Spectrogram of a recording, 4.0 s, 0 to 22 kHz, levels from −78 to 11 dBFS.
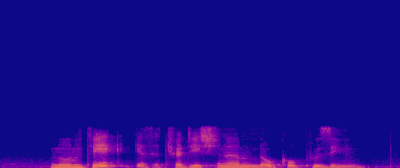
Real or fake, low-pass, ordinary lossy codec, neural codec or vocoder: fake; 5.4 kHz; none; codec, 16 kHz, 0.5 kbps, X-Codec, HuBERT features, trained on balanced general audio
